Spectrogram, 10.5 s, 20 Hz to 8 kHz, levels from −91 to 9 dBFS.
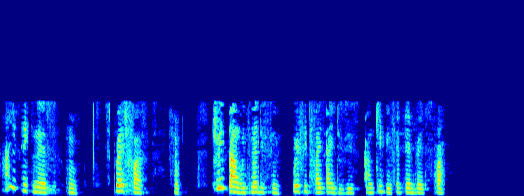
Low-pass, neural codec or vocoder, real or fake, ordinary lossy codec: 7.2 kHz; none; real; AAC, 16 kbps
